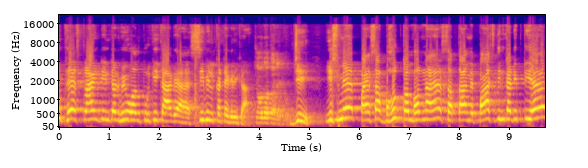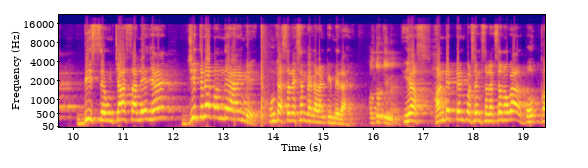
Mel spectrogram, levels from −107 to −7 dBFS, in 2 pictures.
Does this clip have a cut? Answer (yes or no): no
